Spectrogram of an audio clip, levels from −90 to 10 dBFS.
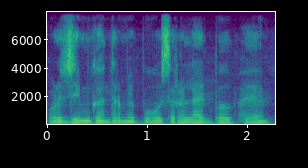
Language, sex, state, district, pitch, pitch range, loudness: Hindi, male, Arunachal Pradesh, Papum Pare, 120 Hz, 115-125 Hz, -17 LUFS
